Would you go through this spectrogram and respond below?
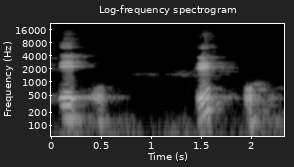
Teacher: अर्ध संवृत। आधा बंद। आधा बंद रहेगा।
